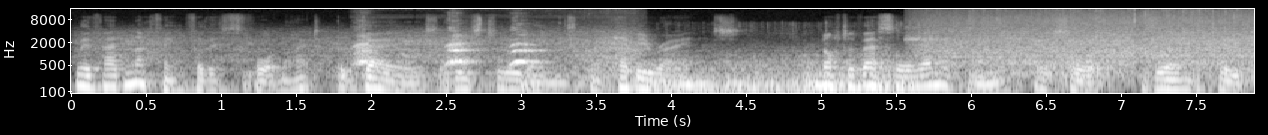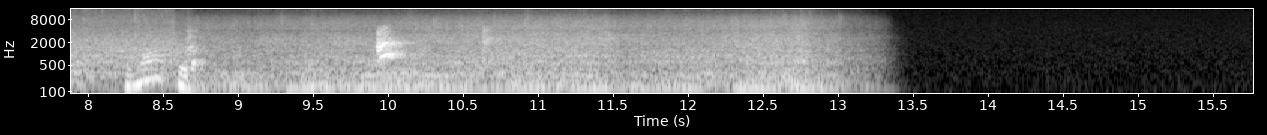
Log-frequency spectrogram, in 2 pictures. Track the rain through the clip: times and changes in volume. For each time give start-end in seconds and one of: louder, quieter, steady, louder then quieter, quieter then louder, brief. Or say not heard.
0.0-13.3 louder.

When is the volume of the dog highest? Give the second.
10 s.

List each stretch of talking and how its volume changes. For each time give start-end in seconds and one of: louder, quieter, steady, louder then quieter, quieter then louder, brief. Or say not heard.
0.0-8.8 steady.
